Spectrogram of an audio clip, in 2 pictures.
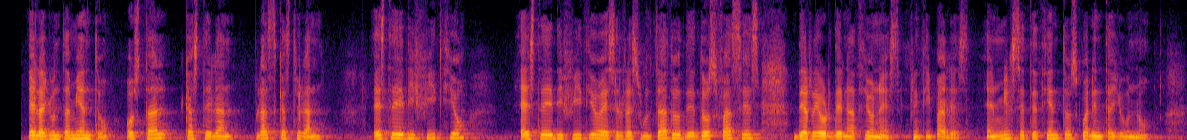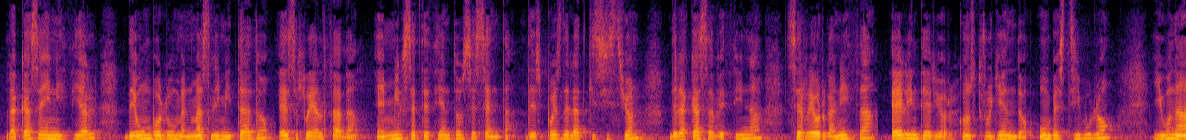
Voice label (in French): ESPAGNOL; Hotel Castellane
